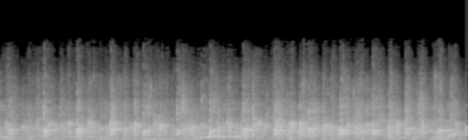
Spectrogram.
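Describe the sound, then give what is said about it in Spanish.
Audience applause at a debate on Nicaragua, a steady patter of clapping that runs throughout while a voice keeps talking over it. “Bueno, muchísimas gracias, un gran aplauso.”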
